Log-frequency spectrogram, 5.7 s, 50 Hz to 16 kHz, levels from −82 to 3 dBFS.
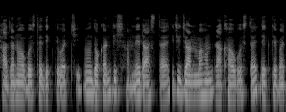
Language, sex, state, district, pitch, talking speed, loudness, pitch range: Bengali, male, West Bengal, Jalpaiguri, 115 Hz, 145 wpm, -36 LUFS, 110-130 Hz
